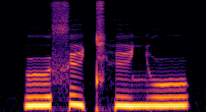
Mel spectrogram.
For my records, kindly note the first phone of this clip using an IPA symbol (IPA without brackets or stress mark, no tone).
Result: ɯ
